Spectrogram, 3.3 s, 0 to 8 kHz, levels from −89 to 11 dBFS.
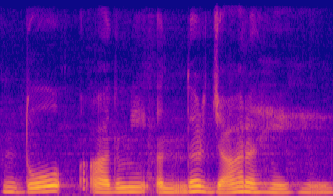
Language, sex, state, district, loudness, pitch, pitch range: Hindi, female, Madhya Pradesh, Dhar, -14 LUFS, 180 Hz, 165-195 Hz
